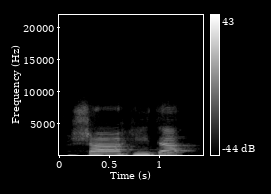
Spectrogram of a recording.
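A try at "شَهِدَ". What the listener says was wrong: Gak ada yang panjang Bu.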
